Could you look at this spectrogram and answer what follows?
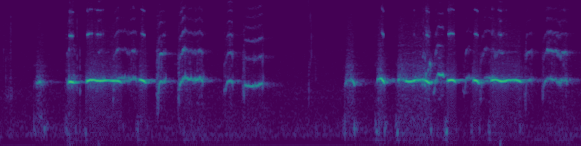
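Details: Pet budgerigar imitating a cockatiel's whistled Mickey Mouse Club March, badly off-tune: clear steady whistled notes at one pitch, broken by clicks, in two bursts around a short silence.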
